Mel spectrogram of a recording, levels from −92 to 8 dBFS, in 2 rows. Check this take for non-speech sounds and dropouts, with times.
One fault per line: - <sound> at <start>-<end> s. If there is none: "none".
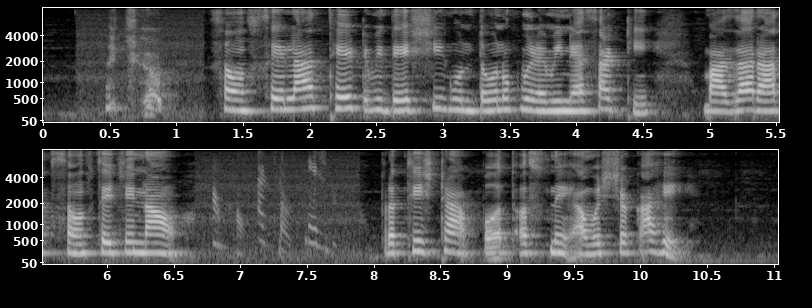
- sneeze at 0.5-1.0 s
- chirp at 6.8-7.7 s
